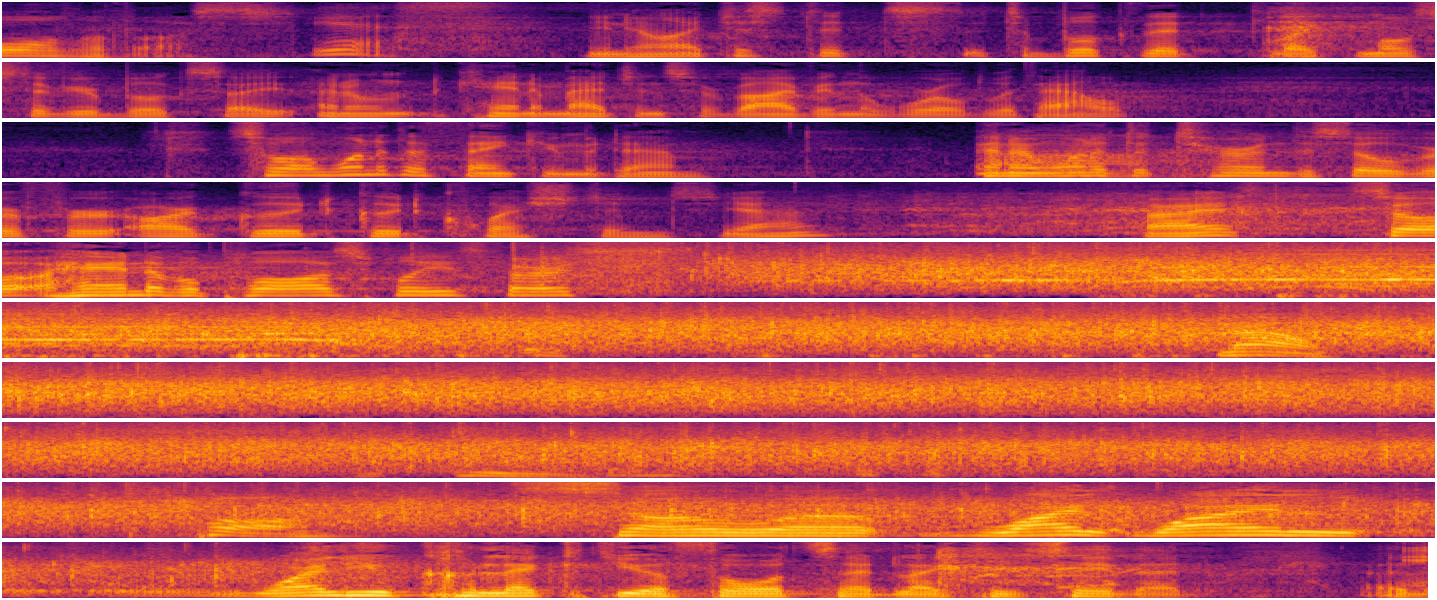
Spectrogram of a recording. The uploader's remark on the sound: LIVE from the NYPL. LIVE closes the Fall 2013 season with a conversation.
